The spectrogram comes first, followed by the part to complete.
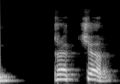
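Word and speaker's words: structure: टी आर यू सी टी यू आर ई स्ट्रक्चर क्या पढ़ेंगे इसको स्ट्रक्चर ट्रक चर यहां पर टीय का जो उच्चारण है च के रूप में होगा ठीक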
